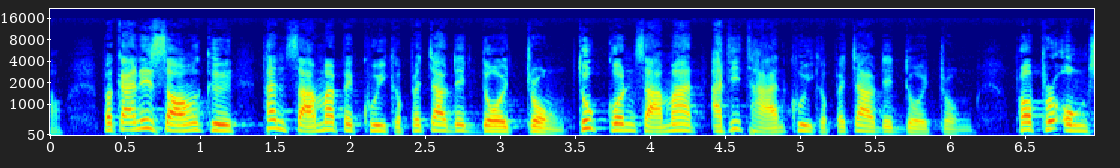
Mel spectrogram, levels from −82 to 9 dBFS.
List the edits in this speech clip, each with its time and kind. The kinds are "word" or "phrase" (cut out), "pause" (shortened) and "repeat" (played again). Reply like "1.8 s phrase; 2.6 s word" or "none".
3.5 s pause; 4.3 s pause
